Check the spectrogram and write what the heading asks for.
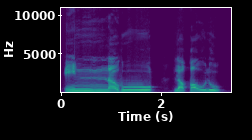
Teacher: Qaf we read in heavy sound, waw we read in soft sound due to lean letter.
